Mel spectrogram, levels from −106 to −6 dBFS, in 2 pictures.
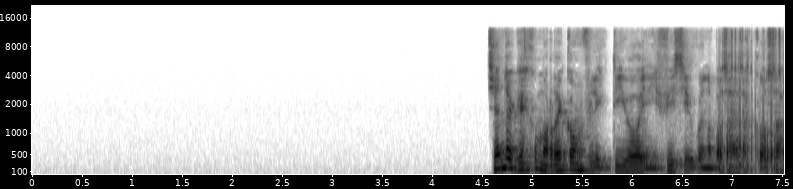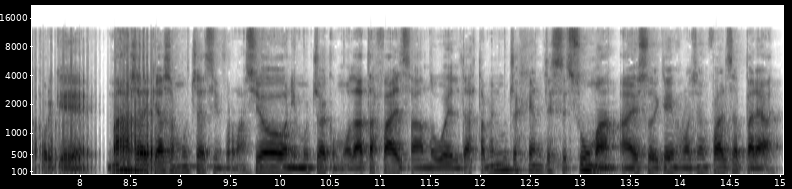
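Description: From 6.84 to 8.78 s, buffer tearing: write and read pointers cross each period, splicing in stale audio, producing a hard 25 Hz robotic rattle on the speech.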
